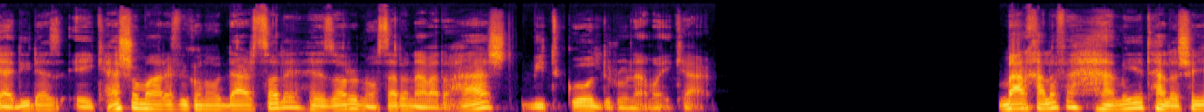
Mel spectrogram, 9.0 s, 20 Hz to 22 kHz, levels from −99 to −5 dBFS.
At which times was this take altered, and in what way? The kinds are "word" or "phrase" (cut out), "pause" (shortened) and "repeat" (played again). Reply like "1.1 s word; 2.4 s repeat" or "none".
3.9 s word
